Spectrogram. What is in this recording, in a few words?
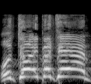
landmark near apc, ru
